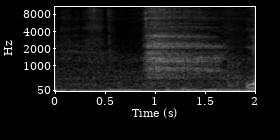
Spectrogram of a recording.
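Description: A man drawing an audible breath through his mouth, lasting about a second, just before he starts speaking again.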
